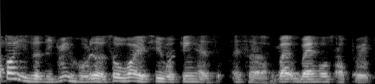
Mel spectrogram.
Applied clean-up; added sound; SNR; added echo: neural mask model Resemble Enhance denoiser.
